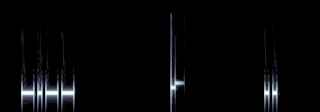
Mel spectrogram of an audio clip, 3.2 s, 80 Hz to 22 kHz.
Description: Morse code, heard as a keyed tone, about 30 wpm, 700 Hz. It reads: Y I
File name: Single-Letter-Number-30wpm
